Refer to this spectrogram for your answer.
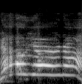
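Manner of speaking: piercing, shrill scream, very high pitched. Retelling how she refused the offer to pay; imitating her screaming. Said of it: "She started screaming".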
